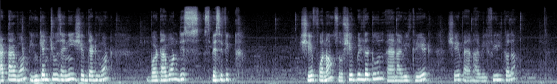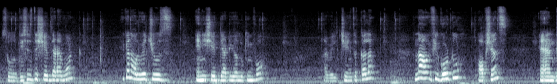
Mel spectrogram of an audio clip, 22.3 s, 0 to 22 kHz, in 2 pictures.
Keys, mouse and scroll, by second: 1.9-2.5 drag, 5.4-6.9 drag, 13.0 Delete, 13.6 click, 13.9 Delete, 14.7-16.3 drag.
